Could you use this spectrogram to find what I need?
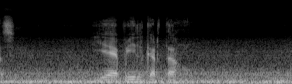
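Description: A middle-aged man speaks briefly and calmly, close to a phone microphone.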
